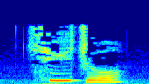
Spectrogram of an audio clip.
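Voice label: "曲折", Mandarin Chinese; hsk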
